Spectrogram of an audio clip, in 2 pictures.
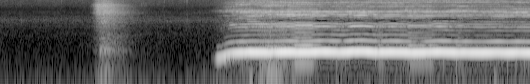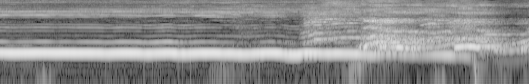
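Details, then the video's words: A pet Shih Tzu, one of the owner's dogs that started howling spontaneously indoors, gives one long, steady, mid-pitched howl that breaks into a rougher, noisier note at the end; recorded on a phone. "My shih tzu's Howl"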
